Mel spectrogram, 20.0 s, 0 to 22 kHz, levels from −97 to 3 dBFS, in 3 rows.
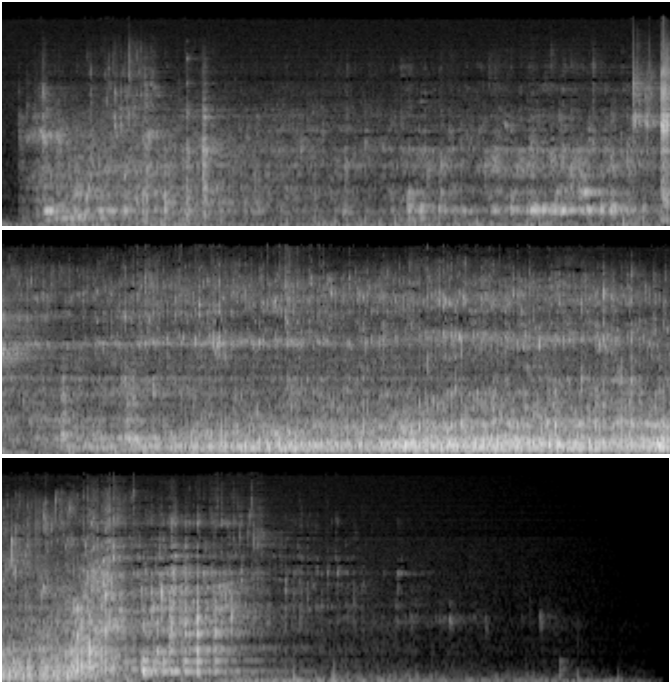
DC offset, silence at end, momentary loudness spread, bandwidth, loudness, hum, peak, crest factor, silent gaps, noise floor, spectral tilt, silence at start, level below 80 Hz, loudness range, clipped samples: under 0.1%; 3.3 s; 23 LU; 16 kHz; -23 LUFS; none; 0 dBFS; 24 dB; none; -64 dBFS; -5.5 dB/octave; 0.25 s; -44 dBFS; 17 LU; under 0.1%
